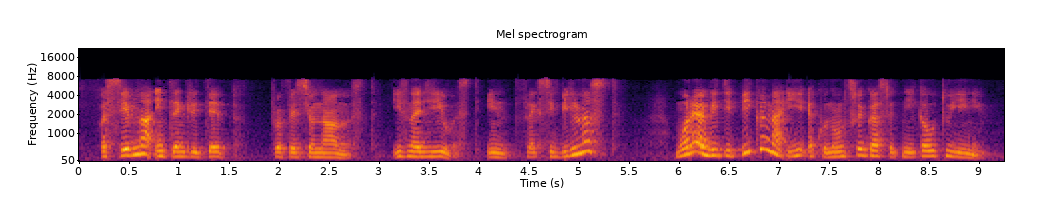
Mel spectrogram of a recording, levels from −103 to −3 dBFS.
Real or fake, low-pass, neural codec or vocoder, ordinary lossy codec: fake; 7.2 kHz; codec, 16 kHz, about 1 kbps, DyCAST, with the encoder's durations; AAC, 32 kbps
